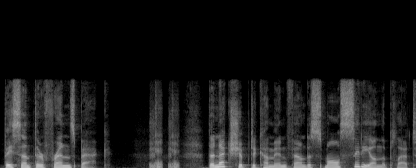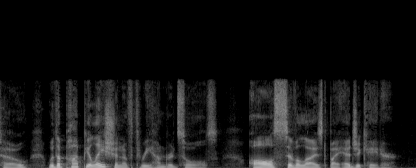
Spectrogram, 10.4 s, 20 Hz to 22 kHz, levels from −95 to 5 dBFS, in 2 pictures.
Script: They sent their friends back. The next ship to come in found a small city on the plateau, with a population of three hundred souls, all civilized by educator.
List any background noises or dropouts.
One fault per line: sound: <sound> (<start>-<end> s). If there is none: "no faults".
sound: laugh (1.9-2.2 s)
